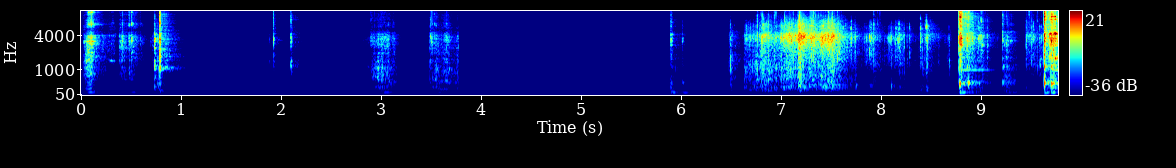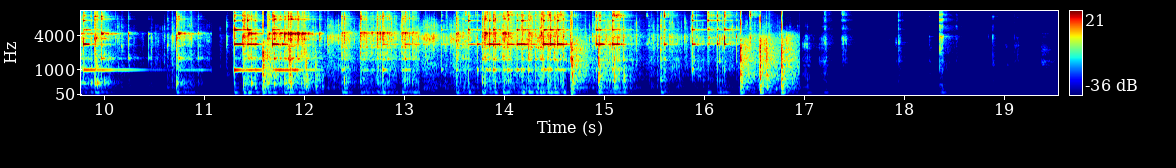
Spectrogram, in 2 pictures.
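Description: Plastic parts click together.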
